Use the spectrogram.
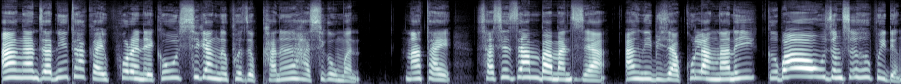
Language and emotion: Bodo, angry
